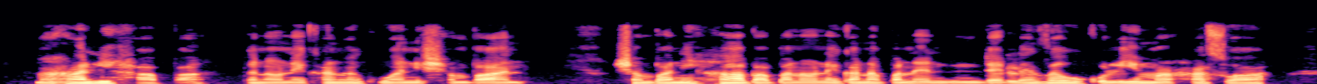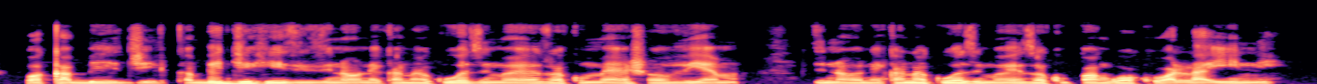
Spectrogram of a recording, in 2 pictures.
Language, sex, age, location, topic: Swahili, male, 18-24, Nairobi, agriculture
